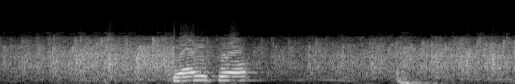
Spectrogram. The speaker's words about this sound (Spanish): Chazarreta, un aplauso para el jefe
